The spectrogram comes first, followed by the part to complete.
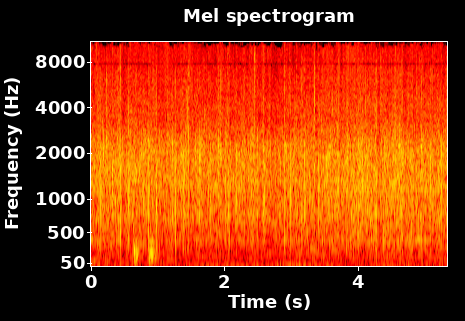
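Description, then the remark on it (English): A burst of canned crowd applause from a sound-effect button fills the whole stretch, steady and dense with many hands clapping at once, loud, with no one speaking. “I should have just hit the applause when I hit the cough button and just, you know, let it apply, just, you know, voluminous applause.”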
